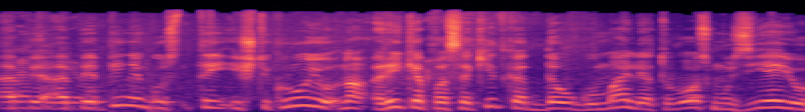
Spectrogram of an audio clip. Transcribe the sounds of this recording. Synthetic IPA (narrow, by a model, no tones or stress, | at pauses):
ɑːpʲiɛʔɑːpʲiɛpʲɪnʲɪɡʊst̪ɐɪʔɪʃt̪ʲɪkɾuːjuːnɐɾʲɛɪkʲɛpɐsɐkʲiːt̪kɐt̪̚d̪ɐʊɡʊmɐlʲiɛt̪ʊʋoːsmʊzʲiɛːjuː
